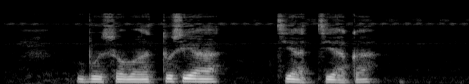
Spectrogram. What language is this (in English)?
Baatonum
